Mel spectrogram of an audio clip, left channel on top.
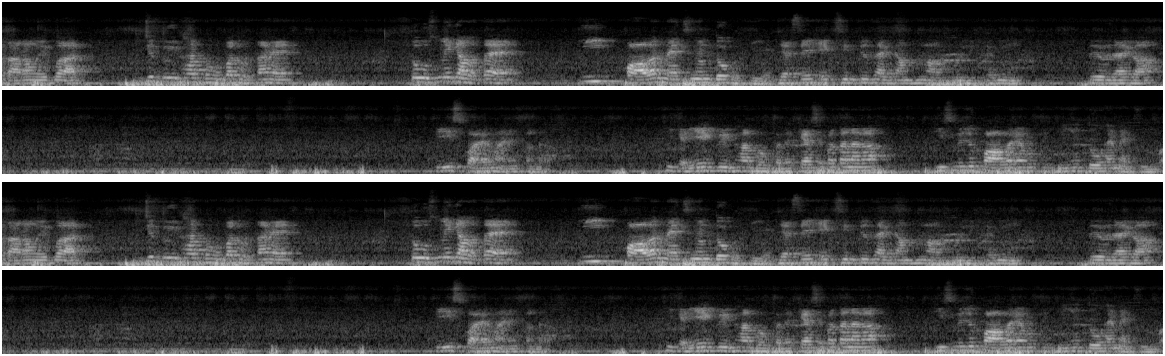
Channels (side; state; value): both; identical; correlation 1.00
